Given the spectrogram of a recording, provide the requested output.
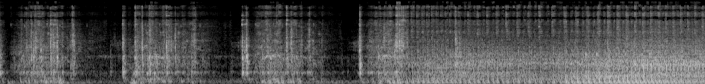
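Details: Briggs 3.5 HP L-head engine off a Scag edger, just after replacing the dried carburetor diaphragm, cold at about 40 degrees, no air filter fitted: a few choppy pulls, catches, then runs on choke with a steady, even beat and no surging.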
